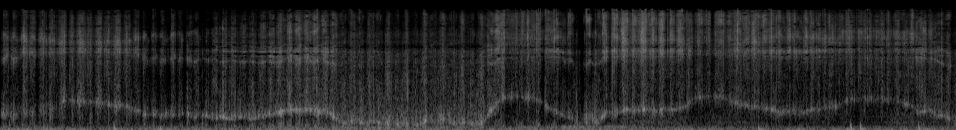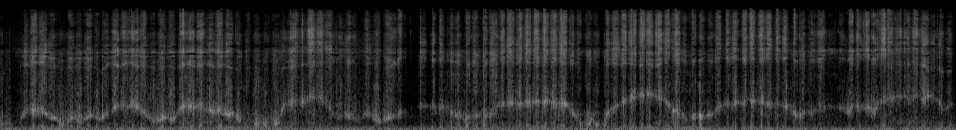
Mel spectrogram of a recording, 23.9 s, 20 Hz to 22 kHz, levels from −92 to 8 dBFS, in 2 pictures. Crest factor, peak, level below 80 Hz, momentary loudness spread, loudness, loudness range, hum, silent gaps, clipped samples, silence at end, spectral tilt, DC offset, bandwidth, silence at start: 32 dB; -12 dBFS; -56 dBFS; 11 LU; -43 LUFS; 6 LU; none; none; under 0.1%; 0 s; -1.5 dB/octave; under 0.1%; 17 kHz; 0 s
